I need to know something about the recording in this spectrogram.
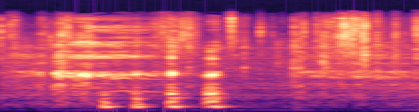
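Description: A man's brief laugh: a quick run of four or five short chuckles in the first second.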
